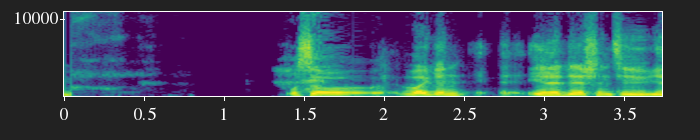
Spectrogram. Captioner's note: laughs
